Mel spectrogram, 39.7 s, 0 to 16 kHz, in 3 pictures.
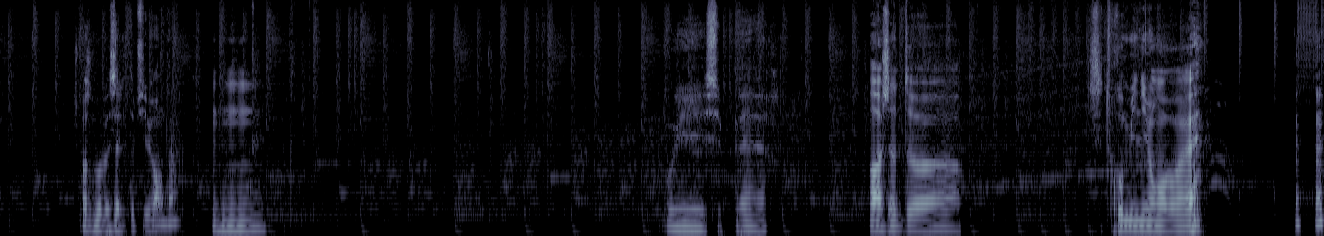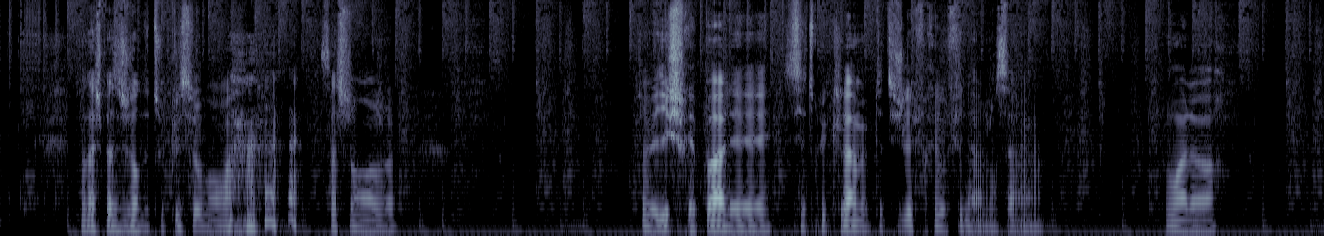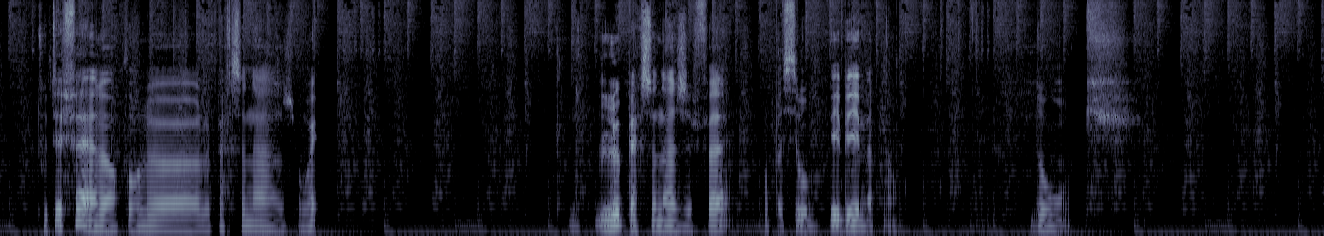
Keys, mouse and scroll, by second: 0.1 scroll down 1, 0.6 middle drag, 0.8 a, 1.4 middle click, 3.1 KP_0, 4.3 scroll down 5, 4.5 middle click, 5.3 z, 6.3 z, 6.6 click, 6.9 scroll down 3, 7.1 shift+middle drag, 7.4 a, 7.5 a, 7.8 ctrl+s, 8.1-8.4 shift+middle drag, 8.4 scroll down 2, 8.7-9.7 scroll up 1, 9.7 click, 10.1 click, 11.4 click, 11.9 scroll down 1, 12.1-12.6 scroll up 2, 12.6-12.9 middle drag, 12.9 scroll up 3, 13.1 a, 13.2 a, 13.5 ctrl+s, 14.3 click, 14.6 a, 14.8 a, 15.2 ctrl+s, 15.5-16.4 middle drag, 16.4 KP_0, 19.1-20.0 shift+middle drag, 20.0 scroll up 1, 20.2 scroll down 1, 20.2 shift+middle click, 20.4 scroll up 4, 21.0-22.5 shift+middle drag, 22.5 scroll down 4, 22.9-23.2 shift+middle drag, 23.2 scroll down 2, 23.5 shift+middle drag, 23.6 scroll up 3, 24.3-25.1 scroll down 3, 24.7 shift+middle drag, 25.6-26.3 shift+middle drag, 26.3 click, 26.7-27.3 scroll down 1, 27.3 g, 33.9 a, 34.0 a, 34.3 ctrl+s, 34.7 shift+middle click, 35.0 scroll up 2, 35.1 a, 35.3 a, 35.5-36.3 shift+middle drag, 36.3-36.8 scroll down 2, 36.8 middle click, 37.1 scroll up 2, 37.6 shift+middle click, 37.9-38.3 scroll up 2, 38.3-38.7 shift+middle drag, 38.7 a, 38.8 a, 39.1 middle click, 39.4-39.7 scroll up 1.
